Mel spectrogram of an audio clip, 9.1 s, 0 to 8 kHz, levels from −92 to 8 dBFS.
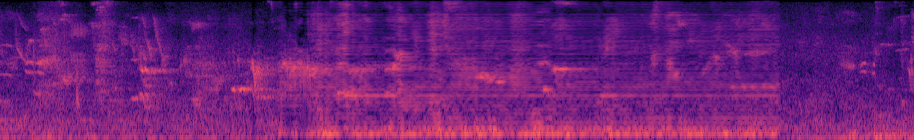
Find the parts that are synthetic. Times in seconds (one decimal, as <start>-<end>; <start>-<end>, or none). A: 2.8-7.8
